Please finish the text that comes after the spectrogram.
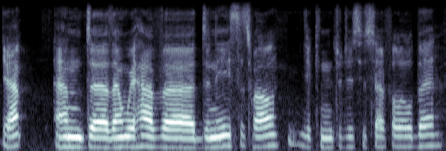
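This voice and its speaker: Swedish-born guy hosting a call panel, pretty monotone, dry muffled call audio. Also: fairly high pitch, brisk, no echo. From Sweden. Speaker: online marketer, panel host. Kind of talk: casual video call panel talk. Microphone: video call.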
